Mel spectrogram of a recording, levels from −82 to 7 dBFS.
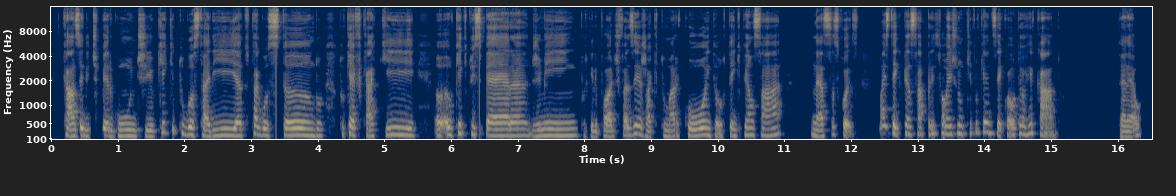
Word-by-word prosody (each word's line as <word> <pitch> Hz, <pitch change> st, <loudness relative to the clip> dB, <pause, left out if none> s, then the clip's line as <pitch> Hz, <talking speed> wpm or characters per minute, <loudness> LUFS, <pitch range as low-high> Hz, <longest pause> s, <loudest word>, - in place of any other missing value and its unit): caso 170 Hz, +2 st, +4 dB
ele 175 Hz, -3 st, 0 dB
te -, -, -4 dB
pergunte: 165 Hz, -2 st, -3 dB
"O -, -, -8 dB
que 265 Hz, -, -6 dB
que 250 Hz, -, -12 dB
tu 240 Hz, -, -11 dB
gostaria? 185 Hz, -2 st, +2 dB
Tu -, -, -22 dB
está 215 Hz, +5 st, -3 dB
gostando? 185 Hz, -1 st, +5 dB, 0.2 s
Tu 200 Hz, -, -16 dB
quer 195 Hz, -, +1 dB
ficar -, -, -3 dB
aqui? 190 Hz, +2 st, -4 dB, 0.3 s
hã -, -, -2 dB
hã, -, -, +3 dB
o 195 Hz, -, -3 dB
que 240 Hz, +4 st, -2 dB
que 230 Hz, -, -8 dB
tu 220 Hz, -, -5 dB
espera 180 Hz, -2 st, +4 dB
de 165 Hz, +1 st, -6 dB
mim?". 180 Hz, +1 st, -4 dB
Porque 175 Hz, -2 st, -12 dB
ele 150 Hz, -, -8 dB
pode 150 Hz, 0 st, -4 dB
fazer, 220 Hz, +1 st, -1 dB
já 140 Hz, -6 st, -6 dB
que 140 Hz, -, -13 dB
tu 165 Hz, -, -12 dB
marcou 170 Hz, +4 st, -3 dB
então, 190 Hz, 0 st, -6 dB
tu -, -, -19 dB
tem 180 Hz, -3 st, -7 dB
que -, -, -12 dB
pensar 195 Hz, -1 st, +1 dB, 0.4 s
nessas 165 Hz, +4 st, +3 dB
coisas. -, -, -4 dB, 0.3 s
Mas 440 Hz, -, +5 dB
tem 450 Hz, -2 st, +1 dB
que -, -, -24 dB
pensar, 220 Hz, -1 st, +6 dB
principalmente, 220 Hz, 0 st, -5 dB
no 225 Hz, -2 st, -5 dB
que 235 Hz, -, -13 dB
tu 275 Hz, -, -12 dB
quer 270 Hz, +1 st, -4 dB
dizer, 240 Hz, -1 st, +1 dB
qual -, -, -4 dB
o -, -, -10 dB
teu 230 Hz, -2 st, -6 dB
recado? 245 Hz, +3 st, -5 dB, 0.8 s
Entendeu? 145 Hz, -2 st, -5 dB
185 Hz, 200 wpm, -24 LUFS, 175-210 Hz, 0.8 s, pensar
